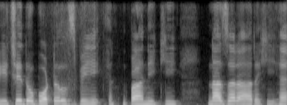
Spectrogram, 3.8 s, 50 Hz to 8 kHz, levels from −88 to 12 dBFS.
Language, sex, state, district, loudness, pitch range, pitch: Hindi, female, Uttar Pradesh, Lalitpur, -18 LUFS, 195-210 Hz, 200 Hz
